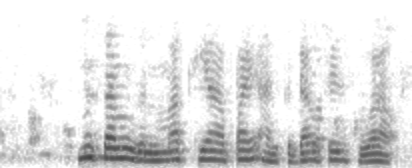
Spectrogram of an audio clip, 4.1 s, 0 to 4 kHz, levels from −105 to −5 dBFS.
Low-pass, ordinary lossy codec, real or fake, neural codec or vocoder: 3.6 kHz; AAC, 32 kbps; real; none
